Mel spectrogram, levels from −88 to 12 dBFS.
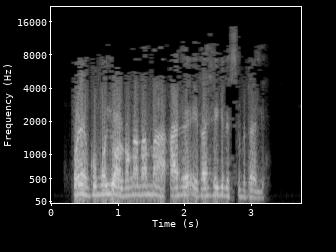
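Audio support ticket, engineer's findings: Hard clipping, throughout. Gain stage overdriven by about 7 dB, so a small share of samples exceed the stage's range and peaks are cut flat. The flat tops add high harmonics, heard as distortion on the loudest speech peaks.

Block size mismatch (truncated), throughout. Writer's blocks longer than the reader's, which fits 512-sample blocks written, and each block's tail is discarded. Result: a 100 Hz buzz at the block rate, and speech running 1.07 times fast.

WMA compression, throughout. Heavy codec damage, likely a low-bitrate WMA encode, which fits roughly 32 kbps. Nothing above 14.3 kHz. Long transform blocks smear quantisation noise over tens of milliseconds, giving ringing, washy speech with hiss that breathes with the signal.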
